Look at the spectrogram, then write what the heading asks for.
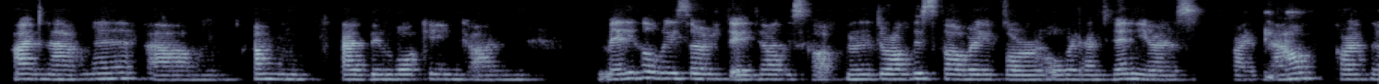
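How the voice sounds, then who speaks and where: Slow, flat-voiced woman in a roomy space. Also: mid-range voice, muffled recording. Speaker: graduate student, medical researcher. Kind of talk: self-introduction in a class. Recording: roomy, distant.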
